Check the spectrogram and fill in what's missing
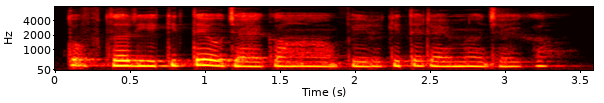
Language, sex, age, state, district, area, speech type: Hindi, female, 60+, Rajasthan, Jodhpur, urban, spontaneous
